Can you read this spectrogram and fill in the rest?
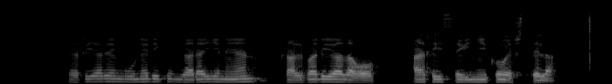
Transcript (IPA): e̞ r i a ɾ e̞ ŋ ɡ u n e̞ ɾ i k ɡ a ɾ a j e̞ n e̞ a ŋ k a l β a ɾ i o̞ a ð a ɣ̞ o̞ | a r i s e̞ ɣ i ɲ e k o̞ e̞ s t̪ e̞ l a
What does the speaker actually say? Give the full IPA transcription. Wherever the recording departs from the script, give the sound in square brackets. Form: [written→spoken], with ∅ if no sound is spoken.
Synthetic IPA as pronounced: e̞ r i a ɾ e̞ ŋ ɡ u n e̞ ɾ i k ɡ a ɾ a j e̞ n e̞ a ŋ k a l β a ɾ i o̞ a ð a ɣ̞ o̞ | a r i s e̞ ɣ i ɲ e k o̞ e̞ s t̪ e̞ l a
